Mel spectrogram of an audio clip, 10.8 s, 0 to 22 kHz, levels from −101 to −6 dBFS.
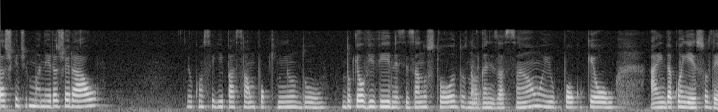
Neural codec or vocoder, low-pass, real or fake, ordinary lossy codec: none; 7.2 kHz; real; Opus, 64 kbps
